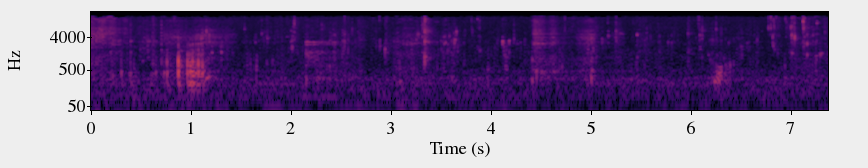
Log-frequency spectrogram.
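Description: Faint, wet chewing and mouth sounds of raw oysters being eaten, with a few small clicks and taps scattered through.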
